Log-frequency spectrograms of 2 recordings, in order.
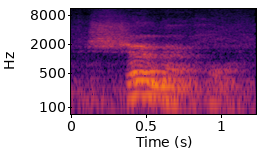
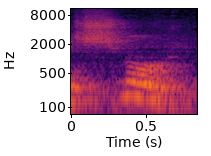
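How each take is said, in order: First: The name is said with three full syllables. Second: The name is slurred into one syllable. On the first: This is how the family itself said the name. "The family pronounced the name Schermerhorn" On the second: This is how nineteenth-century upper-class New Yorkers would have said it. "they would have pronounced it as one syllable"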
